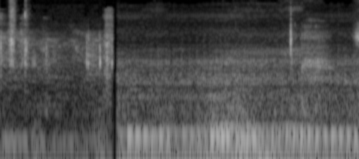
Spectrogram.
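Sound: motorcycle riding by rider wearing MT Targo Pro helmet

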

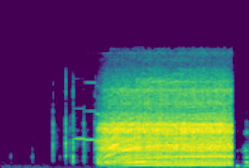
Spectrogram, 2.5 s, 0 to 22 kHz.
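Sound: drill clearing a hole in a 3D printed part

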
